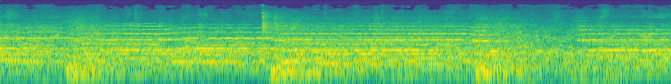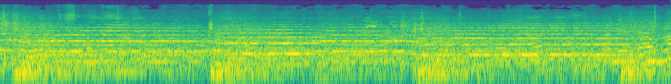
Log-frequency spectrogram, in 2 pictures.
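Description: Cornet and drum band playing a processional march: cornets holding sustained melody notes over the drums, with a heavy drum beat about every second and a half.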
